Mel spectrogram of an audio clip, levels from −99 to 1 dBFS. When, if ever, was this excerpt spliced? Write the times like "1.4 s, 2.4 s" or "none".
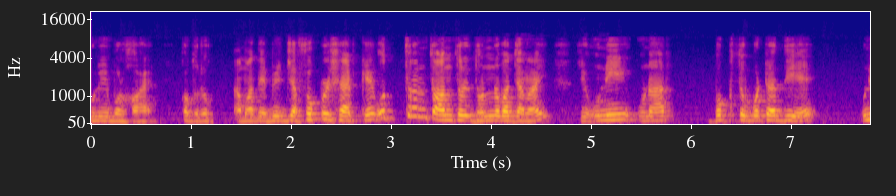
1.2 s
